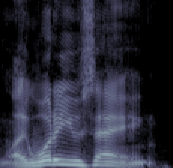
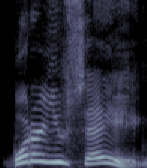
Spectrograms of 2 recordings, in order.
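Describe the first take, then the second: First: Said in the usual way. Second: High, disbelieving what are you saying; high incredulous question. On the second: Real, not acted. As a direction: pitch it up in disbelief. Exasperated rant at chat.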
